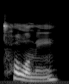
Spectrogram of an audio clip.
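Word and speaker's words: Ptolemy: His empire was divided between three generals one called Poleamy pronounced Tommy took control of Egypt.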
